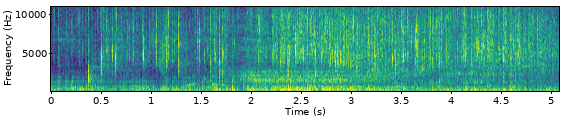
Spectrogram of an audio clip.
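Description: Water running hard from an open tap, a steady hiss that grows louder about two seconds in, with a faint steady hum under it.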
